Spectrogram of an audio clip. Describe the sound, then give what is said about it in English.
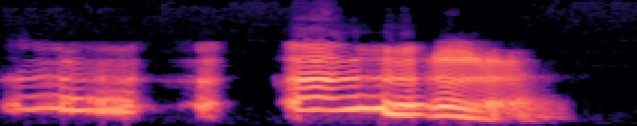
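A voice imitates groaning: a strained moan, a brief grunt after a pause, then a long, wavering groan that slides down in pitch before trailing off. “I remember being frightened, first of all, as a little fellow, and then being fascinated by the way he would sit in his chair, and suddenly you would hear these groans.”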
